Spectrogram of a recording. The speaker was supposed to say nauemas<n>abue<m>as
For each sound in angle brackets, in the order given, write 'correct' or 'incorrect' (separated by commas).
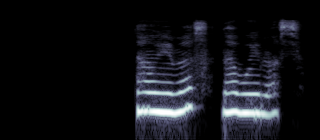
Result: correct, correct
